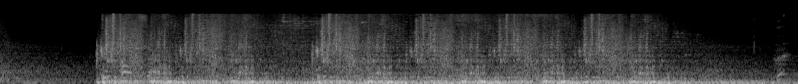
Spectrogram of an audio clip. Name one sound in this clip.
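A magic spell crackles and roars loudly.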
